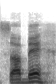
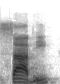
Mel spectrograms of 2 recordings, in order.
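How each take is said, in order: First: The stress is on the second syllable. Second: The stress is on the first syllable. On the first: It is the infinitive form with the final R dropped. "to second syllable in sabe" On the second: It is the third person singular present form. "from first syllable in sabe"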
